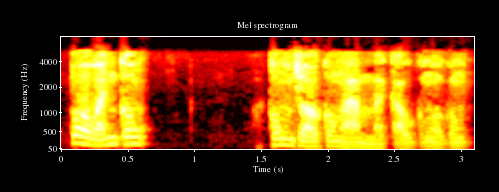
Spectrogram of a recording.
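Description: A man's voice: mid-range voice, sing-song, fast talker, slightly rough. An actor playing a joking young man, eager to please, in a radio drama. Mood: flustered joking. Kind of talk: Cantonese radio drama acting. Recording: dull radio drama recording over music.

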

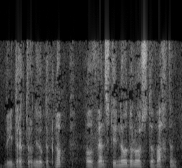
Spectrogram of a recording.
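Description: A man's voice: lowish voice, normal speed, a little hiss or hum, close to an everyday voice. A man playing a cold, precise, insistent coordinator in a 1960s Dutch radio drama, formal and detached, with a Netherlands accent.

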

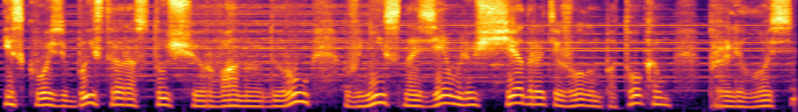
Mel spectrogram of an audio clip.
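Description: A man's voice: medium pitch, darkish tone, close to an everyday voice. A man acting as the narrator of a children's story, in scripted storybook narration. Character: male storyteller of a children's tale.

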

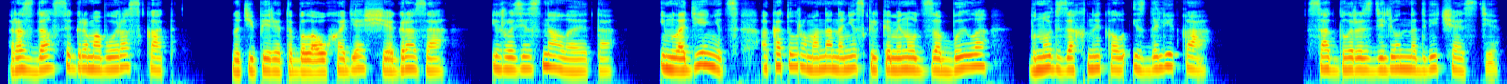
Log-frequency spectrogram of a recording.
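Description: A woman reading a novel aloud as an audiobook narrator, in a calm, measured way. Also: lowish voice.

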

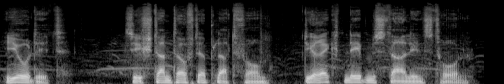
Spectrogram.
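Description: A man playing a world-weary detective, narrating a radio play in terse, dry, clipped phrases with a gravelly voice. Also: rumbling low, animated, slow pace, a little mellow, exaggerated voice. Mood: dry, laconic. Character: world-weary male detective narrating his own adventure.

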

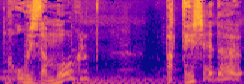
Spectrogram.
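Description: An actor playing a shocked, disbelieving Flemish man who speaks haltingly, in a naturalistic radio drama. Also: fairly high pitch, huge pitch swings, vocal fry, music in the background, exaggerated voice. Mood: shocked disbelief. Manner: halting, incredulous. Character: shocked, disbelieving adult son of murdered woman.

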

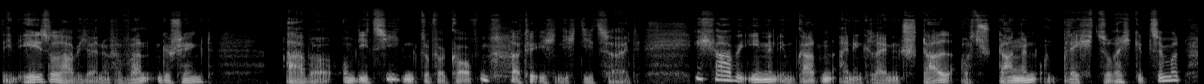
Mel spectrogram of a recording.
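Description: Deep gravelly old man, pious and expansive. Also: dry recording, clean studio sound, heavily acted. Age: older. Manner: expansive, storytelling, declamatory. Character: talkative, pious old villager grown rich, eagerly hospitable. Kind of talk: radio drama acting.

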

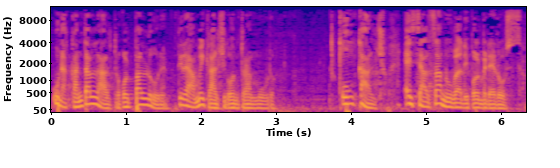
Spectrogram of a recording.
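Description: A man's voice: on the low side, big pitch swings, fast, husky. A man with a southern Italian accent performing a theatrical storytelling monologue in short, colloquial, repeated phrases. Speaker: actor and storyteller.

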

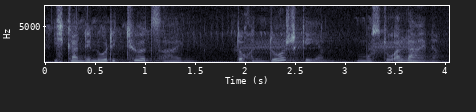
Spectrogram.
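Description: A woman's voice: on the low side, expressive, normal speed, big-room sound, slight background noise, lightly acted. An actress playing a solemn female elf priestess with a grand, mock-solemn prophetic delivery.

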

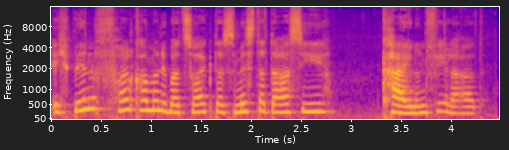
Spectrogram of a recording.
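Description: An actress playing a witty, spirited young Regency gentlewoman in a radio drama, articulate, playful and ironic. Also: high-pitched, moderate pace. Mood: ironic, challenging. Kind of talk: naturalistic German radio drama acting.

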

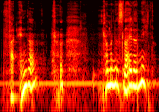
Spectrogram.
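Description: An actor playing a cynical, condescending middle-aged German privy councillor in a radio play, with smooth talk and hesitant fillers. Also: male voice, very high-pitched, slow, exaggerated voice.

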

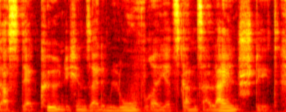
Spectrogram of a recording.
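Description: An actress playing an old, bent and bitter queen mother in a radio drama, with a gravelly, often whispered voice. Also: a bass voice, darkish tone, full character voice. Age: older. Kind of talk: 1970s radio drama acting.

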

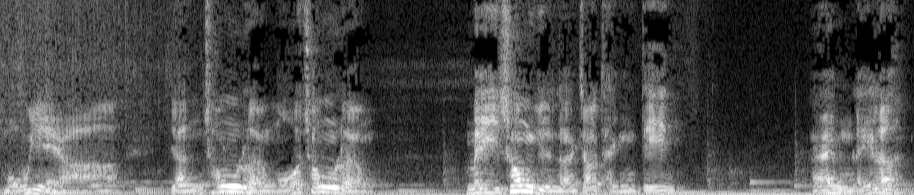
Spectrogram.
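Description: A man's voice: mid-range voice, lively intonation, measured pace, close to an everyday voice. A man playing an irritable, blustering sports coach who talks indignantly, in a Hong Kong Cantonese radio drama. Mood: grumbling, puzzled. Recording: music behind the voice.

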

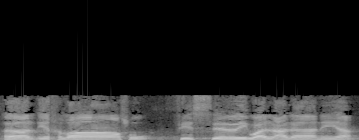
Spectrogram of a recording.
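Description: A man from Algeria teaching as a religious scholar. He chants short memorized lists in a drawn-out, sing-song recitation and has his listeners repeat after him. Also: sits high, little pitch movement, pushed and bright, clean tone. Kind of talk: lecture teaching by recitation and repetition. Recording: echoey hall, dull lo-fi sound, faint hiss.

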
